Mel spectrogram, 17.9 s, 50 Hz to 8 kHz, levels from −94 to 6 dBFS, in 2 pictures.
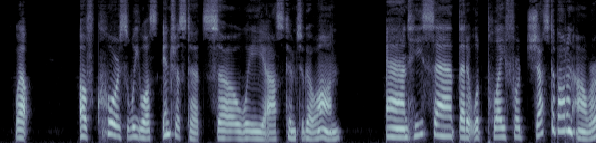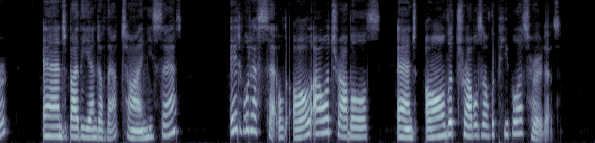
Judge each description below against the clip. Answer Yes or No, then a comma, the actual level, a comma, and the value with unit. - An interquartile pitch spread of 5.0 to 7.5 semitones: Yes, wide, 5.5 semitones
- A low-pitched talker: No, high, 190 Hz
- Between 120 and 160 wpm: No, average, 170 wpm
